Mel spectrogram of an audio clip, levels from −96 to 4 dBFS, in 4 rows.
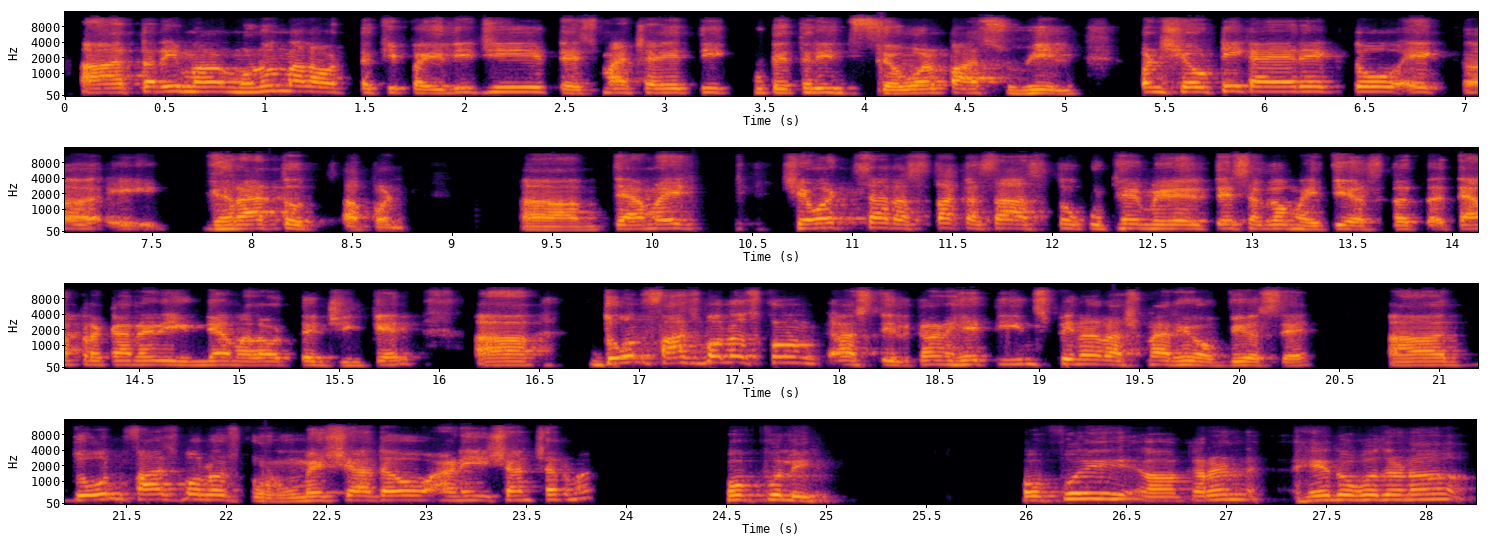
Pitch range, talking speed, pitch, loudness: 165-210 Hz, 140 wpm, 180 Hz, -19 LUFS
